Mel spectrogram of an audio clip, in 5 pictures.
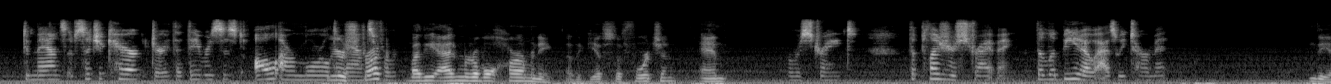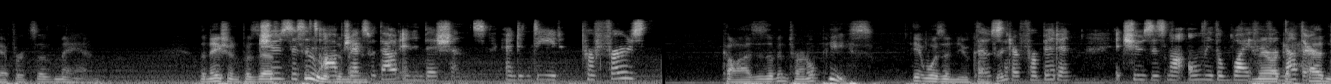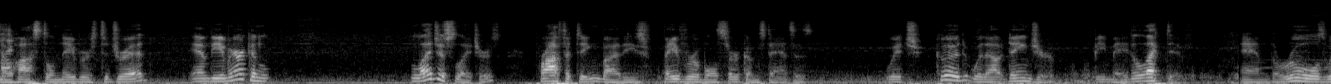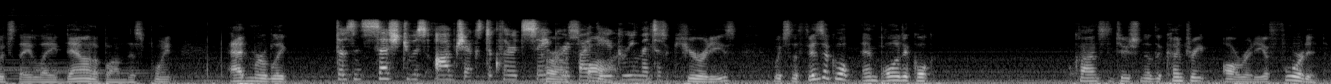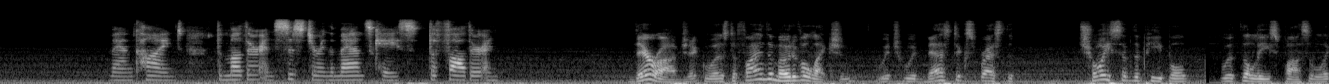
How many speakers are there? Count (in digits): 2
